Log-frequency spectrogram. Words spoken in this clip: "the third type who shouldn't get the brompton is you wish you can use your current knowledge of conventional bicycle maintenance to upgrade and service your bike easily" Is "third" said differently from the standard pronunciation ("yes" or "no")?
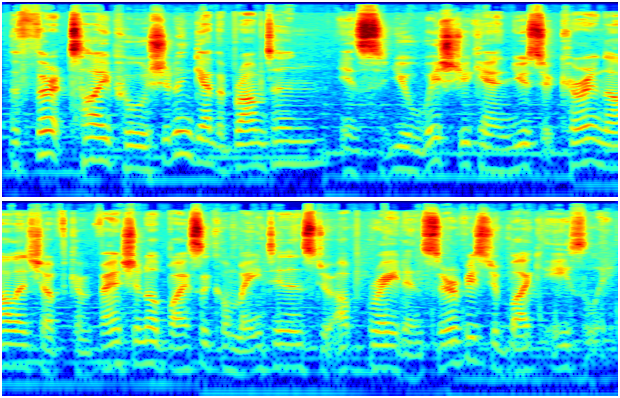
no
